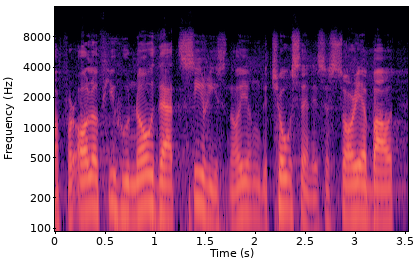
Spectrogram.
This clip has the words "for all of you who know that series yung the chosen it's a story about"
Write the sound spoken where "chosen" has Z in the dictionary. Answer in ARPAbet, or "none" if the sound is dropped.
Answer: S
